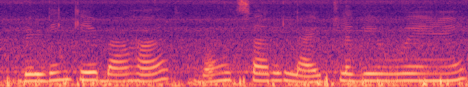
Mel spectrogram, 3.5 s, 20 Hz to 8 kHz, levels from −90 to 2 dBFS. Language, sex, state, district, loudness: Hindi, female, Chhattisgarh, Raipur, -14 LUFS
